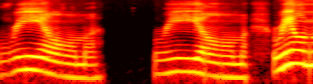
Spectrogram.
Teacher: There's a Y sound right in there before you go to this dark L place.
